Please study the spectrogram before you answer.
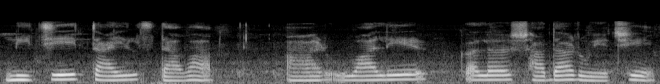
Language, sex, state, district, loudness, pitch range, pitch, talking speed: Bengali, female, West Bengal, Alipurduar, -15 LUFS, 190-215 Hz, 200 Hz, 75 wpm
